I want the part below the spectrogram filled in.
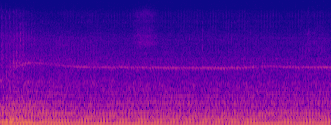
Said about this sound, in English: you just pull the cord and it should start right up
